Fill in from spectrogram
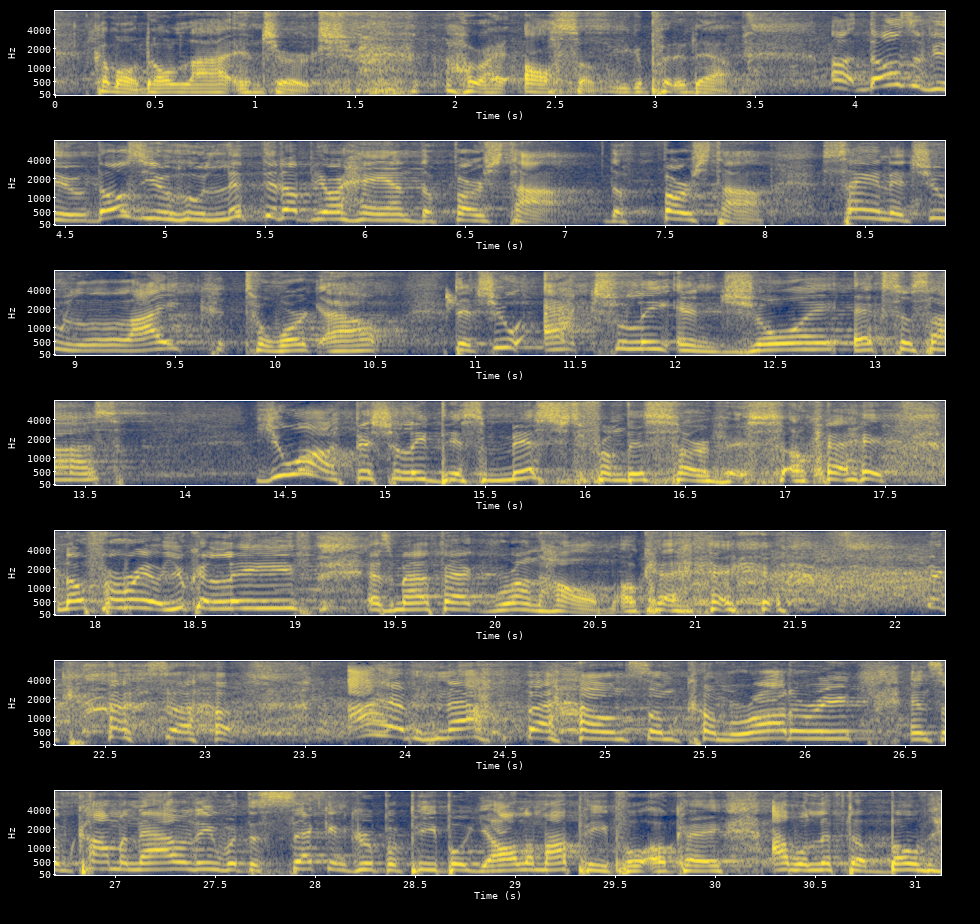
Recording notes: Zoe Church LA. Live from El Rey Theater.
